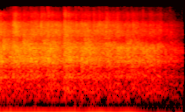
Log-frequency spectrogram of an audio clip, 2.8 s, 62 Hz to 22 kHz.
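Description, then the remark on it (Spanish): Steady applause from a church audience, given to the Lord, a dense wash of many hands clapping together at an even level for a few seconds, easing off slightly at the end. No voices stand out. “tenemos todos los domingos más de 600 personas viendo nuestro servicio y yo estaría dando un aplauso al Señor por eso.”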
